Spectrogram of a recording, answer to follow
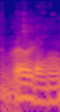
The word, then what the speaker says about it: Rowling: Rowling was actually it's pronounced rolling cuz they be British.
